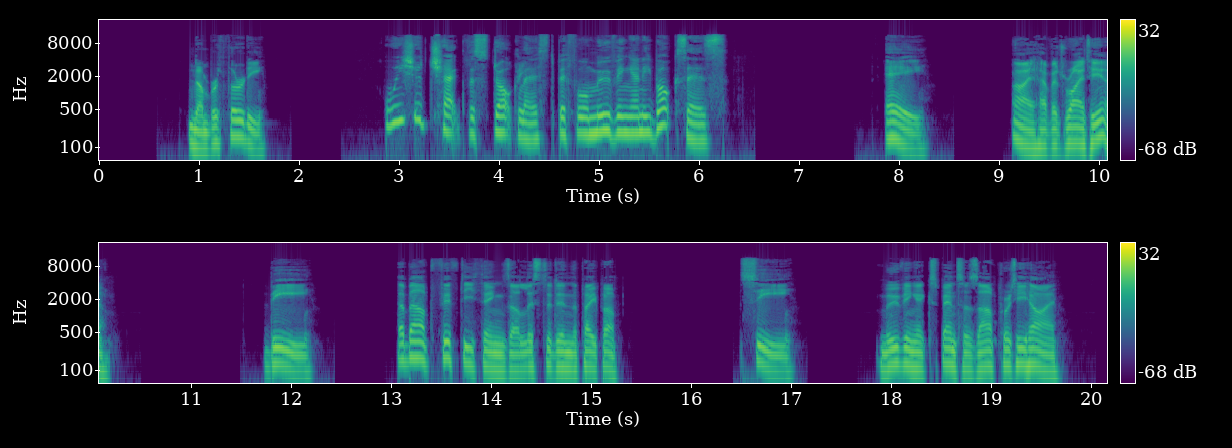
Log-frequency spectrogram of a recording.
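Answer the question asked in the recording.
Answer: A: I have it right here.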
